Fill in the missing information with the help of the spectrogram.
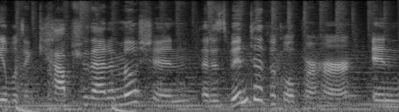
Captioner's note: none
